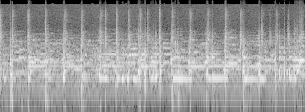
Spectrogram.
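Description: Live Punjabi folk band music without vocals: a drum beats a steady, fast rhythm of about four strokes a second under a repeating instrumental melody of short held notes.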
